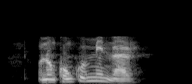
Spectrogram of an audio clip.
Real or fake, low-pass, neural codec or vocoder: real; 3.6 kHz; none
